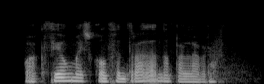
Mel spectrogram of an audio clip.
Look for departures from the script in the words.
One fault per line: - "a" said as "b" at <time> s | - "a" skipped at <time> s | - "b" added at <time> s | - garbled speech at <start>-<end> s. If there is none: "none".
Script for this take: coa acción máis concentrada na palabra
none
